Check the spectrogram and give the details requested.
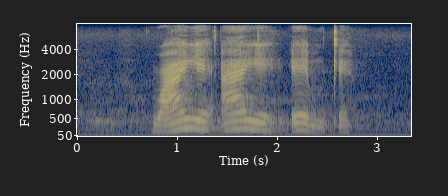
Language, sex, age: Xhosa, female, 22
